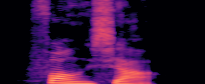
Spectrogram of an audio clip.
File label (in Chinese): "放下", Chinese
